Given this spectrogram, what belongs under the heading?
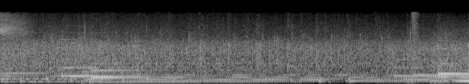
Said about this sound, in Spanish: Da un aplauso fuerte, fuerte a nuestro Dios.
